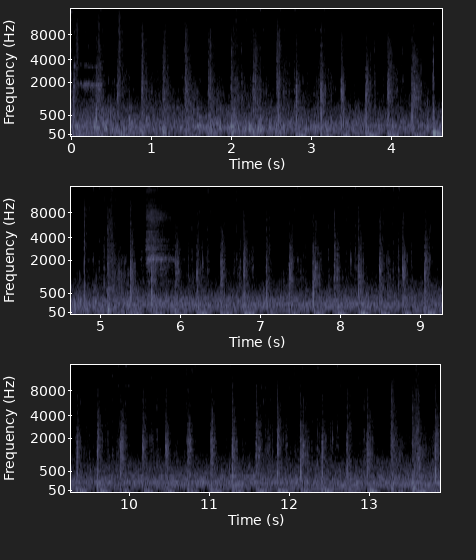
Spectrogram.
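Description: Footsteps run quickly and steadily through grass.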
